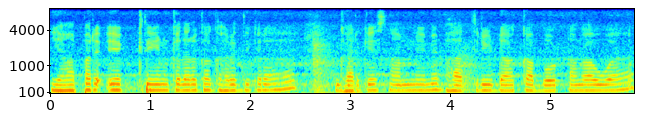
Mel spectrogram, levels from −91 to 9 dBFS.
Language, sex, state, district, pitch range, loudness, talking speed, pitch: Hindi, male, Bihar, Gopalganj, 145-155 Hz, -21 LUFS, 215 wpm, 150 Hz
